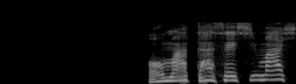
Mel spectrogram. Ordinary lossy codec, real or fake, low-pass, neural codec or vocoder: none; real; 7.2 kHz; none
